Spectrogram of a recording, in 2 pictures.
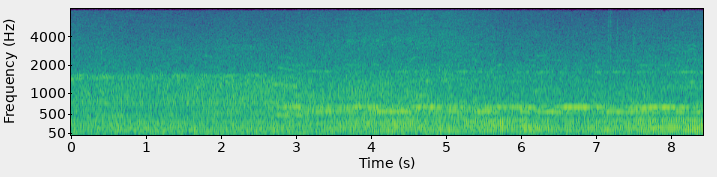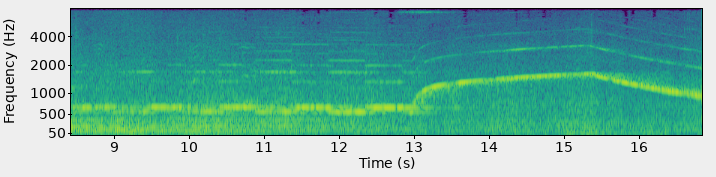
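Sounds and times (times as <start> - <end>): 
siren: 0.0 - 16.8.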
